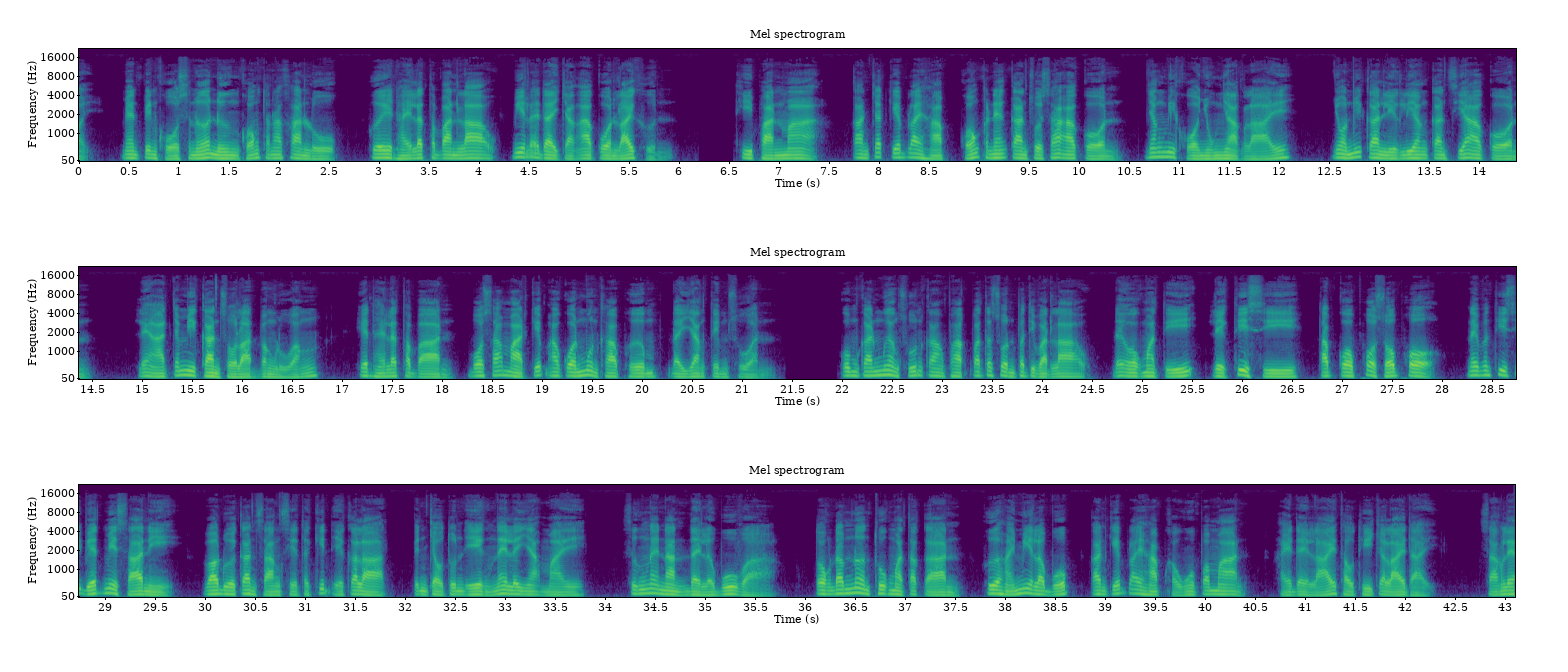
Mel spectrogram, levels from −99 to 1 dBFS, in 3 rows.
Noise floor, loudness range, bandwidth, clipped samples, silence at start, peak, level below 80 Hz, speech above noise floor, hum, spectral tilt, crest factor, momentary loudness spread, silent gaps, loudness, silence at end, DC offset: -81 dBFS; 3 LU; 14 kHz; under 0.1%; 0 s; -6 dBFS; -56 dBFS; 57 dB; none; -7 dB/octave; 18 dB; 8 LU; 21.44-21.96 s; -25 LUFS; 0 s; under 0.1%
